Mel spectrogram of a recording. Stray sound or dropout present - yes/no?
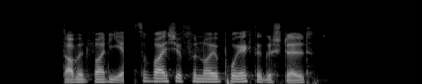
yes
